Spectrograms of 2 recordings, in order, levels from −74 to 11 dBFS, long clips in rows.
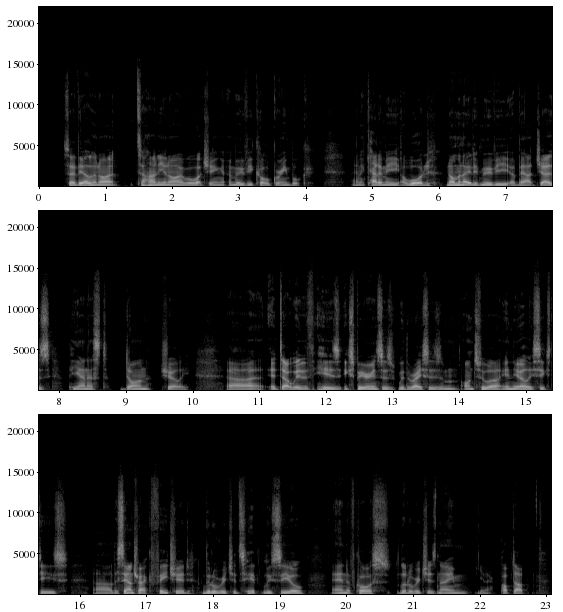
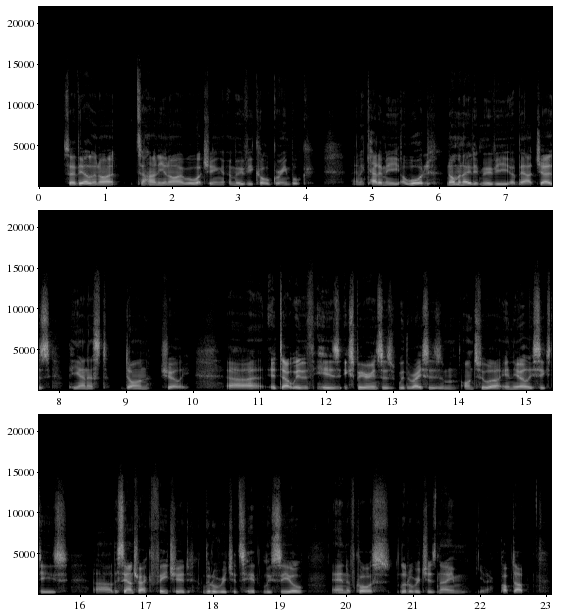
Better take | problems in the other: first | thin; very; fading below 350 Hz

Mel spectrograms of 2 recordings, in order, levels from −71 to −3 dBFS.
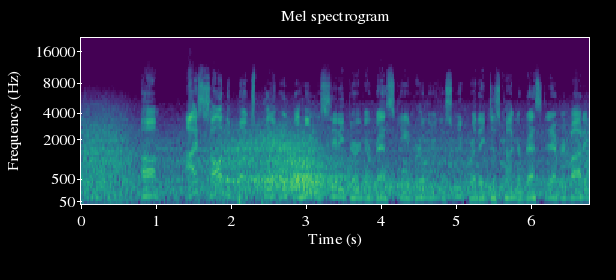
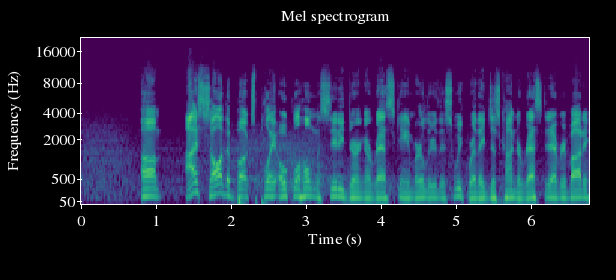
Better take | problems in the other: second | train or aircraft noise; loud; throughout; 1 dB below the speech; faint in the second

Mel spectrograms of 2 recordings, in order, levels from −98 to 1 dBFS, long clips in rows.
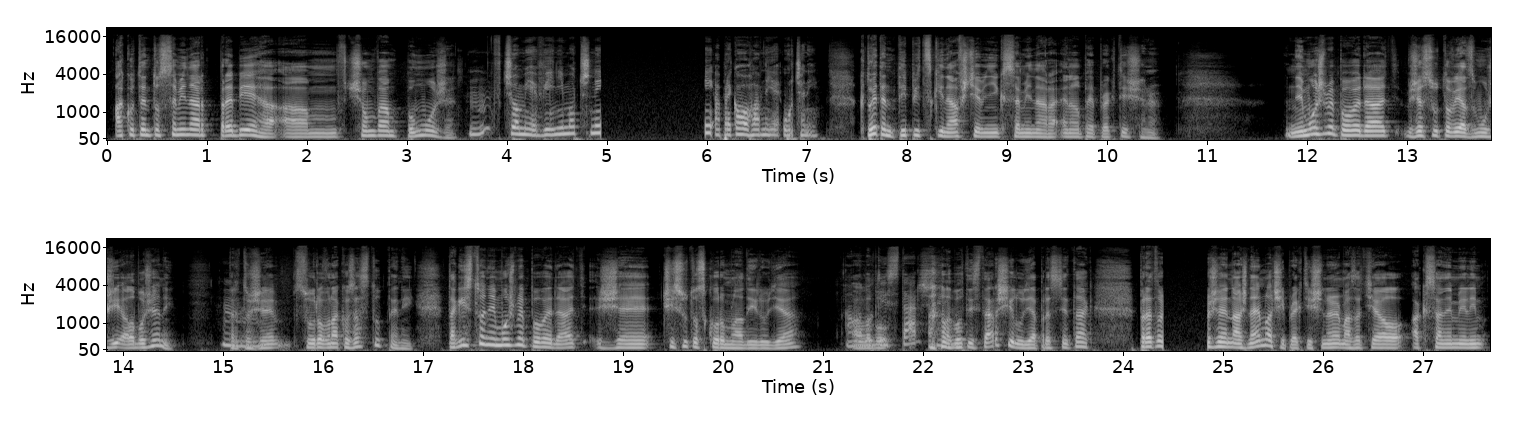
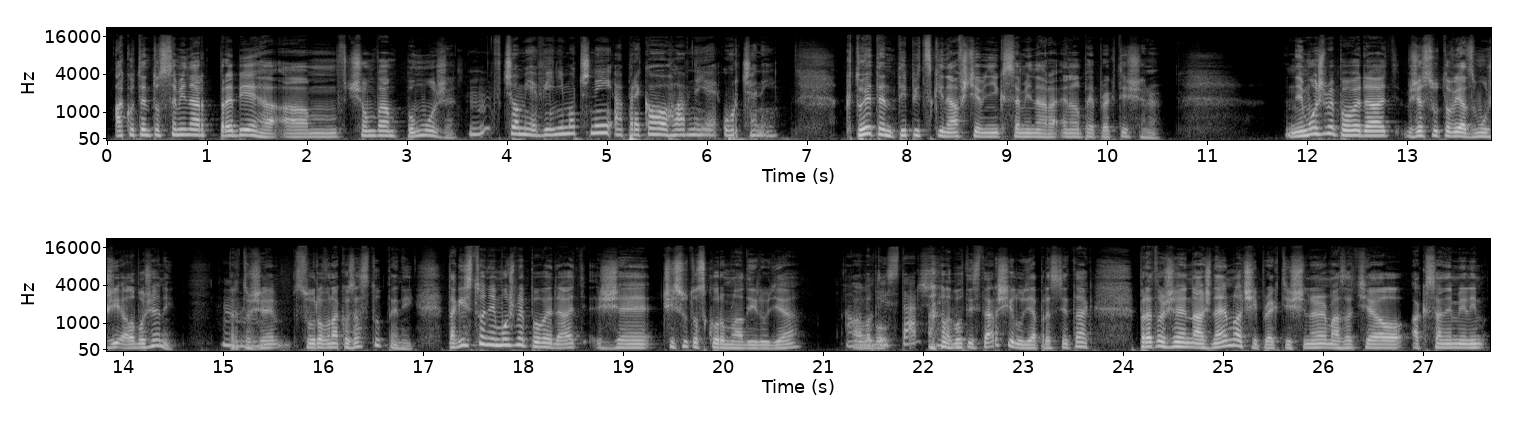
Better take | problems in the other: second | audio freezing; at 5 s for 1 s and at 24 s

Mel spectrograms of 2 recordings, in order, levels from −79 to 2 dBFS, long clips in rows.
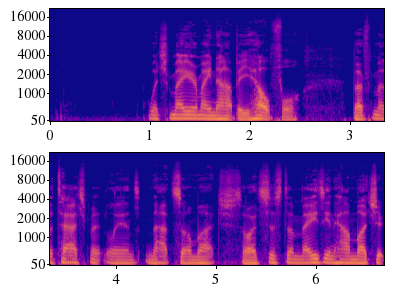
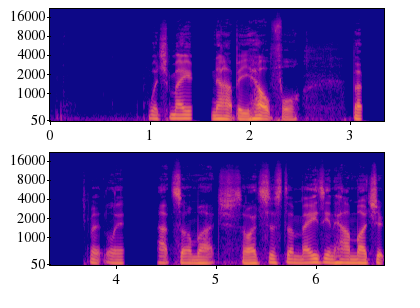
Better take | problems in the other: first | audio cutting out; at 1.5 s, at 3 s for 0.5 s and at 4 s

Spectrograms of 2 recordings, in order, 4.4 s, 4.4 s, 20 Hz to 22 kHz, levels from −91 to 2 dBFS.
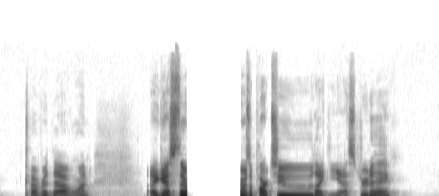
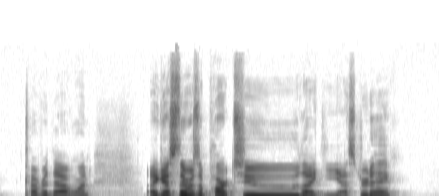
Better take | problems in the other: second | audio freezing; at 2 s for 0.5 s

